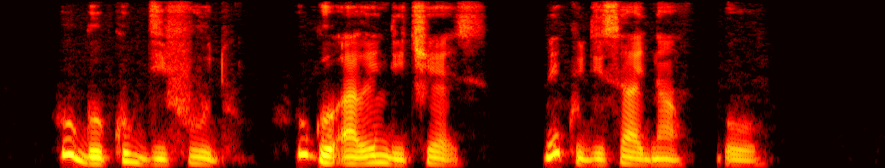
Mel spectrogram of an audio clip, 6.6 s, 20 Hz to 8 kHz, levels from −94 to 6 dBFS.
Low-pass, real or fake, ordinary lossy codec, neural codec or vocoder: none; real; none; none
